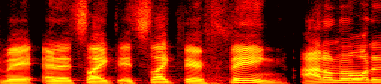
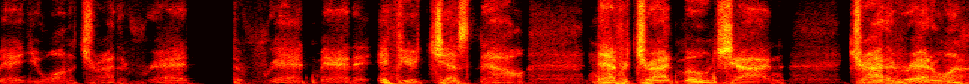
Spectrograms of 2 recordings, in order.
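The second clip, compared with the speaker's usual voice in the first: hushed, breathy whisper; 3 semitones higher, 7 dB quieter than usual. Retelling a moonshine seller at a farmer's market, imitating a whispering voice. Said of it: "Guy was like he whispering".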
